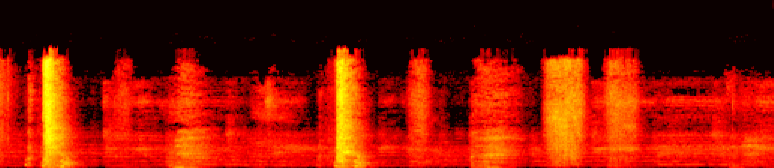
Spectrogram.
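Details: Blonde girl giving two sharp, explosive sneezes with quieter breathy sounds between them and faint background music; ordinary sneezing.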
